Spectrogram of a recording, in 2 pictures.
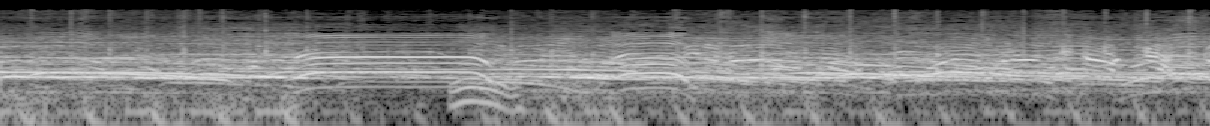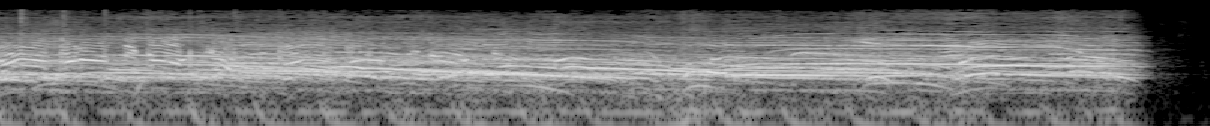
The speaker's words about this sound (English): But everywhere he went in the rain, and it was a heavy rain yesterday, he got the Bronx cheer.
